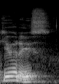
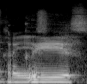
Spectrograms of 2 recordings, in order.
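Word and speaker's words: QRIS: Gua kebiasaan curis. Kalau gua Kris. Kalau gua Kris. Heeh. Karena Q ketemu Kris. Heeh. Jadi ee ya tapi kan sudah ditentukan sama BI dibacanya Kris.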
